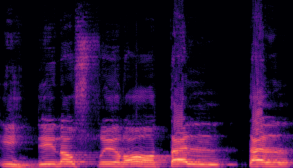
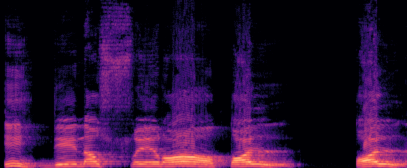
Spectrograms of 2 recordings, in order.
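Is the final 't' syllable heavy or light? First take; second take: light; heavy. First: The 't' syllable is light and thin. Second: The 't' syllable is heavy and rounded. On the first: The speaker calls it wrong. "dia baca ihdinas siratal tal. Salah" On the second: The speaker calls it right. "jangan ta tuan-tuan"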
